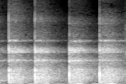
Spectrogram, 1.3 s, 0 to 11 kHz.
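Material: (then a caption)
Ceramic. Four sharp taps on existing ceramic floor tiles, each a bright, short knock with a ring near 1.1 kHz that dies away quickly. The tiles sound solid, not drummy, so they are well bonded and don't need pulling up.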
